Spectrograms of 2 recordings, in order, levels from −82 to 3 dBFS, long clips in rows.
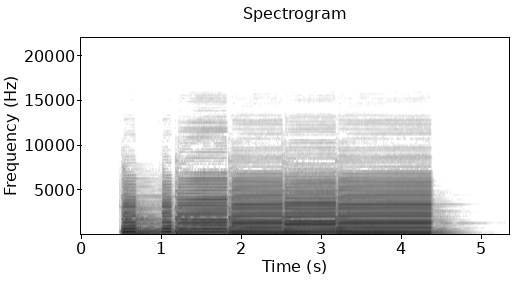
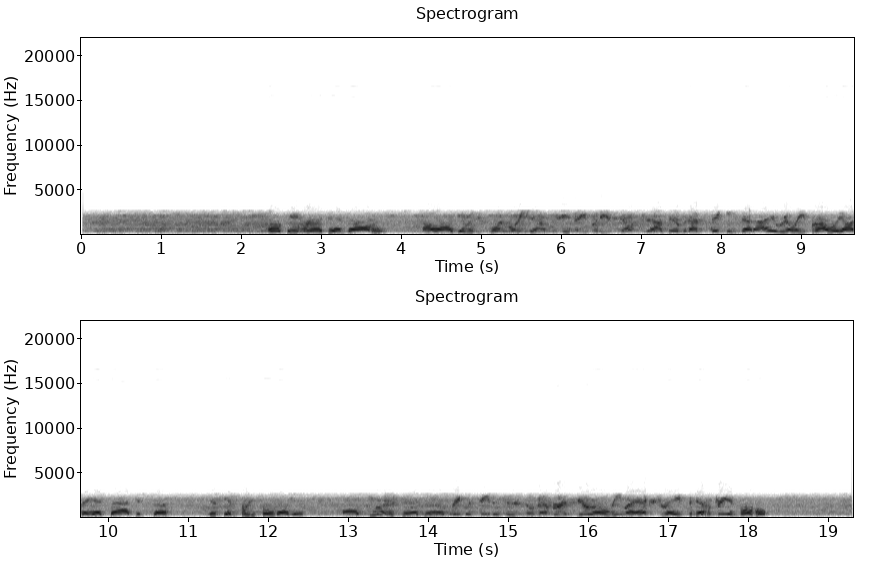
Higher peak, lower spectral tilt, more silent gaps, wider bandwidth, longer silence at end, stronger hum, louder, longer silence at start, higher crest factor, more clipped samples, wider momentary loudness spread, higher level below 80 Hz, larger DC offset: about the same, 0 dBFS vs -2 dBFS; second, -4.5 dB/octave vs -8.5 dB/octave; neither; first, 12.5 kHz vs 2.8 kHz; first, 0.8 s vs 0 s; neither; first, -14 LUFS vs -18 LUFS; first, 0.5 s vs 0 s; about the same, 14 dB vs 16 dB; neither; second, 5 LU vs 14 LU; first, -50 dBFS vs -86 dBFS; neither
